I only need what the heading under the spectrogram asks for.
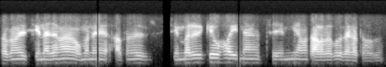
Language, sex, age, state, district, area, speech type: Bengali, male, 18-30, West Bengal, Purba Medinipur, rural, conversation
